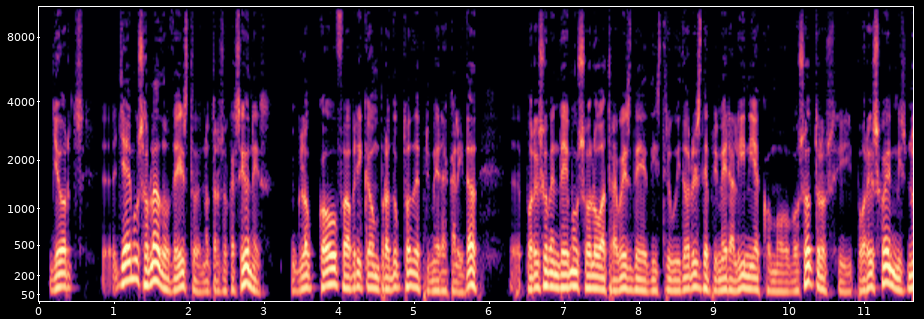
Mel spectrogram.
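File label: euro spanish voice over training; ibm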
